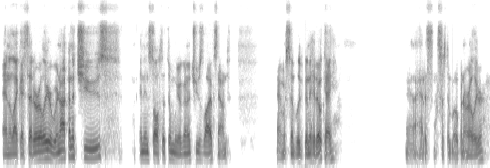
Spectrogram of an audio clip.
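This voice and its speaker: A man instructing in an informal, step-by-step way, as in a live software walkthrough. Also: lowish voice, brisk, vocal fry, pauses often, no echo.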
